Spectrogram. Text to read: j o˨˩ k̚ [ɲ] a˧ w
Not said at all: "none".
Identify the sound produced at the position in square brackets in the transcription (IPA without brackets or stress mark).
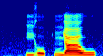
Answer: ɲ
